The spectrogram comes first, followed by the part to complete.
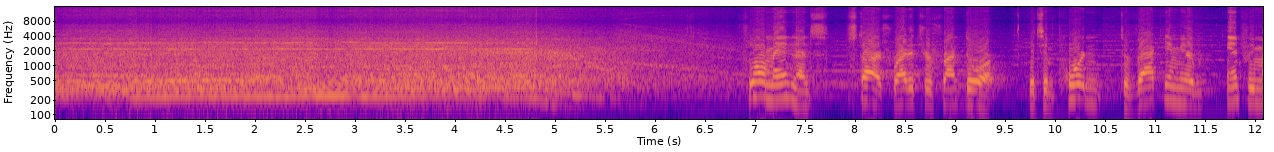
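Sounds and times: vacuum cleaner running: 0.0s - 11.6s.

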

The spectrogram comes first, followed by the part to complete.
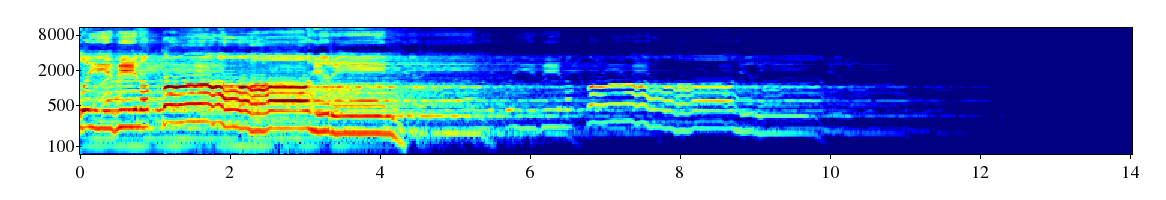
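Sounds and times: wordless a cappella chant: 0.0s - 11.0s.

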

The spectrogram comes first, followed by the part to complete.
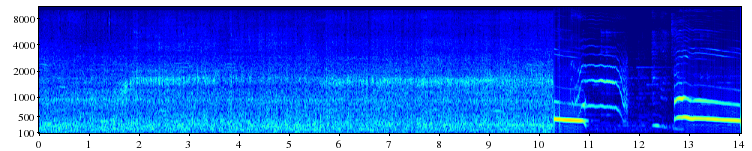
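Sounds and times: wind and road noise in car: 0.0s - 10.3s
dog howling: 10.3s - 11.8s.

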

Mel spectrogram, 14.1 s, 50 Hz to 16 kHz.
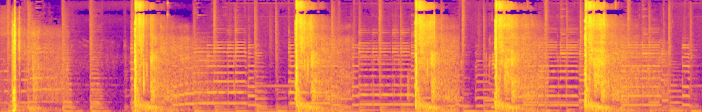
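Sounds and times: background music: 0.0s - 14.0s
rifle shots ringing: 2.6s - 3.9s, 5.9s - 7.1s, 8.3s - 9.2s, 9.9s - 11.0s, 11.6s - 13.2s.

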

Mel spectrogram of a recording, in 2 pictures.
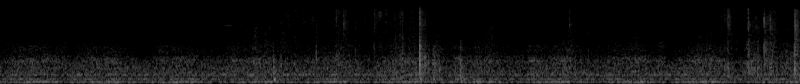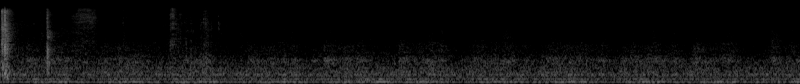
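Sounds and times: paper packet crinkling and clicking: 2.5s - 4.7s, 7.1s - 9.0s, 9.6s - 10.3s.

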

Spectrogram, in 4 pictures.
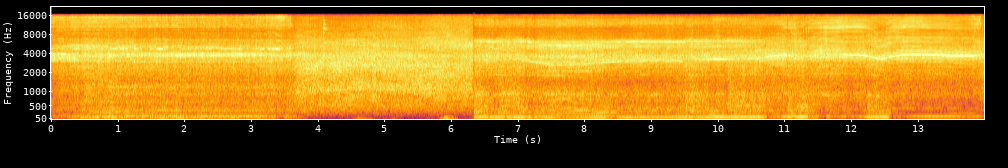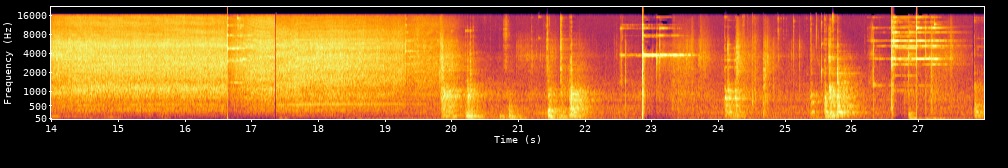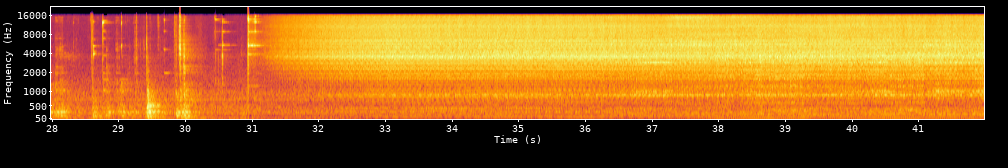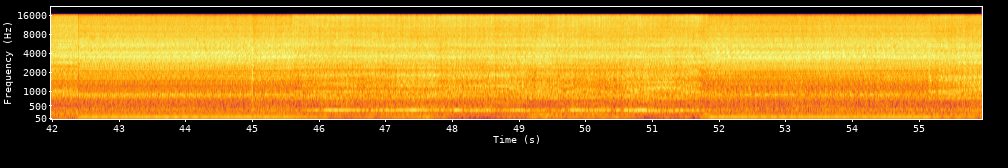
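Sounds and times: angle grinder cutting steel: 0.0s - 19.9s, 31.3s - 55.9s
metal knocks and clanks: 19.3s - 31.1s.

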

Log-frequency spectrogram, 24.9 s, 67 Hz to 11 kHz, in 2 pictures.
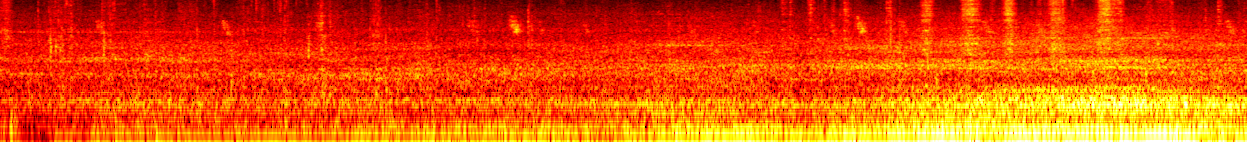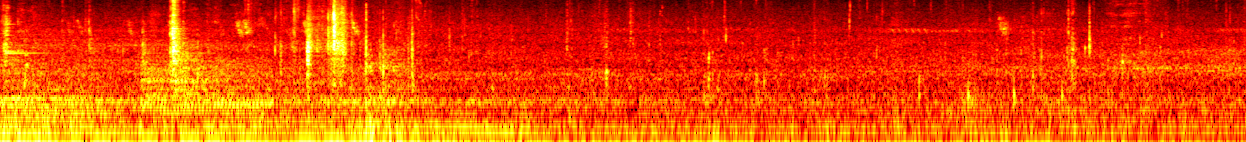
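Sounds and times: low rumble: 4.0s - 22.1s.

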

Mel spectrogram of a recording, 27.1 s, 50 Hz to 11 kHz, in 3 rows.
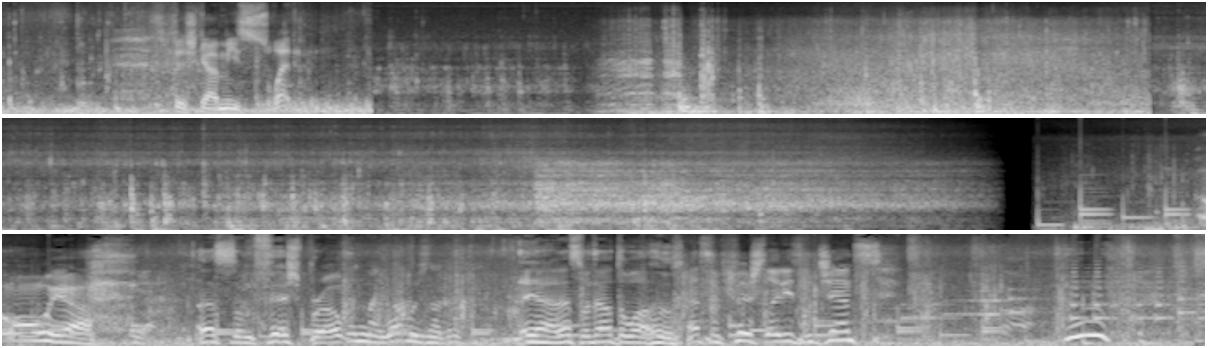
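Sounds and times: wind on microphone: 0.0s - 2.8s, 11.4s - 16.6s
surf washing up a sand beach: 8.6s - 16.0s.

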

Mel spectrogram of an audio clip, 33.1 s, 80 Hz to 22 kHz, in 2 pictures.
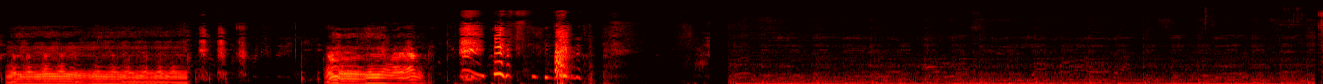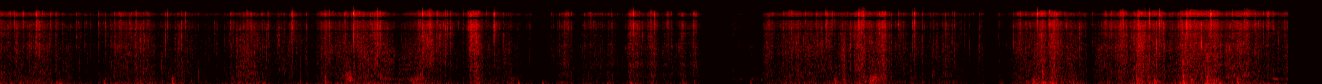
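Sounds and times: plastic wrapping crinkling: 16.4s - 32.7s.

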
